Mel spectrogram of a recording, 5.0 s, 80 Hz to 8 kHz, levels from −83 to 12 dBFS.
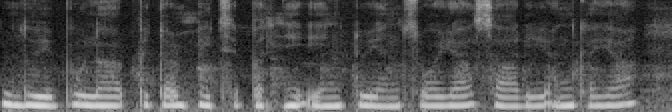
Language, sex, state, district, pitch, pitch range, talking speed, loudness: Mizo, female, Mizoram, Aizawl, 200 Hz, 195-210 Hz, 165 wpm, -14 LUFS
